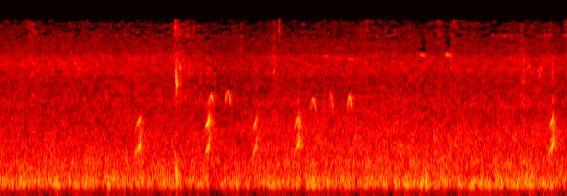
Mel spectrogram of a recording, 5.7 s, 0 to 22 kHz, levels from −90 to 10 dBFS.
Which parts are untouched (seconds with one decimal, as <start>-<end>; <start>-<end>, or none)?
0.0-5.7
